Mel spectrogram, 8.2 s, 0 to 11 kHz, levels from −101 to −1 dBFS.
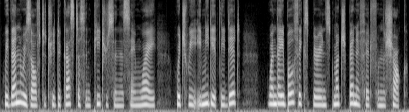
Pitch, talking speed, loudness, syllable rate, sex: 230 Hz, 185 wpm, -18 LUFS, 5.5 syllables/s, female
